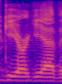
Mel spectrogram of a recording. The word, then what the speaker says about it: Georgiev: So many people have different pronunciations of it, so I guess. I'm just going to stick with the most common, Georgiev, right? I've heard Georgiev, I've heard all of it. – It's for sure Georgiev.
